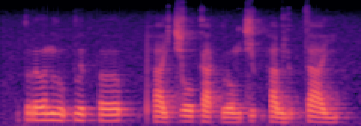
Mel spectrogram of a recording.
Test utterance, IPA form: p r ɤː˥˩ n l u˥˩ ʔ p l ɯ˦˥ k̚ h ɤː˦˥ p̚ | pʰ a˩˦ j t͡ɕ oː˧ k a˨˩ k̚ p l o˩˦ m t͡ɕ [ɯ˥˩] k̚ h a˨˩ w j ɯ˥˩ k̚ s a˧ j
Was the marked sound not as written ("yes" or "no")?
no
